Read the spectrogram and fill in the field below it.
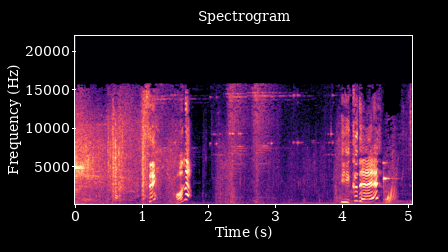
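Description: Electric blasts crackle and zap.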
